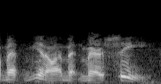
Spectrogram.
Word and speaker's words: merci: Or I'll say a merci. That's pretty good. I just learned last year that the C is pronounced that way. I used to say murky.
